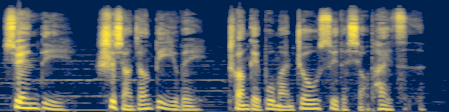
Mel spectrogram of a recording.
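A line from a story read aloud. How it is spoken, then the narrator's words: Calm, flat. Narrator (Chinese): 风清晨 … 他淡淡的开了口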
